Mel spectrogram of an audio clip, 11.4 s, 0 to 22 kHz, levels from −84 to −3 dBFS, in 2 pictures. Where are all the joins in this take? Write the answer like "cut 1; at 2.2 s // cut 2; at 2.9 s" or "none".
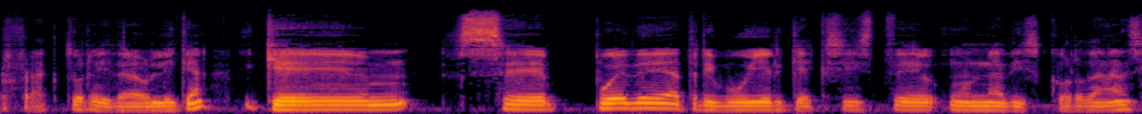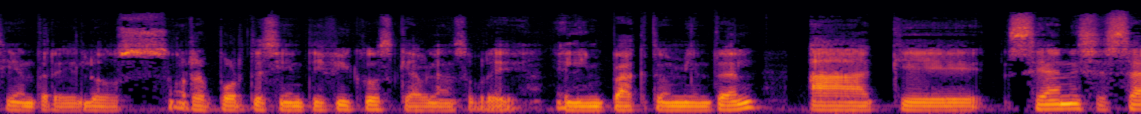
none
